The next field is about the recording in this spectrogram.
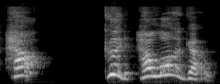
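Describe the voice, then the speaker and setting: A woman's voice: extremely high pitch, animated, slow pace, fairly bright tone, exaggerated voice. A woman playing a breezy, sensible, take-charge female sleuth in an old-time radio mystery, with a wry manner. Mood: urgent, grave. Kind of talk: old-time radio mystery acting with first-person narration.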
